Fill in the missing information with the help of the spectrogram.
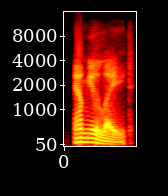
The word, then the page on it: emulate: American English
